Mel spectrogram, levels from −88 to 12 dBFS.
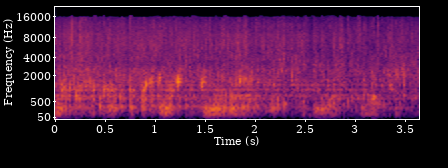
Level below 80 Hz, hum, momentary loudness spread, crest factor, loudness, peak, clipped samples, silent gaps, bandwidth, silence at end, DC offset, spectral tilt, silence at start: -70 dBFS; none; 8 LU; 22 dB; -24 LUFS; -4 dBFS; under 0.1%; none; 17 kHz; 0 s; under 0.1%; -2 dB/octave; 0 s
